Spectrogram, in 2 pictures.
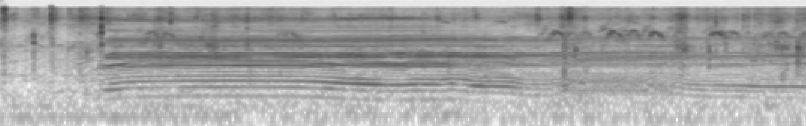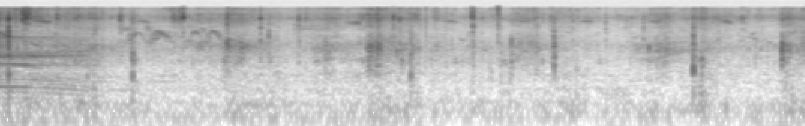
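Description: A goat in a moving herd gives one long, drawn-out bleat of about four seconds, starting about half a second in; faint hoof steps on the dirt track are heard around it.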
